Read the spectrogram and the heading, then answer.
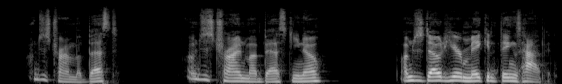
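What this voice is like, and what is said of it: Nasal, phlegmy congested voice. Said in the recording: “I sound a little nasally, a little phlegmy”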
